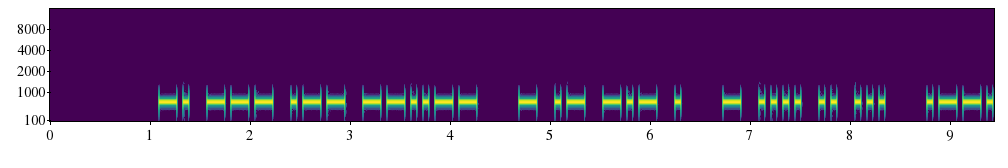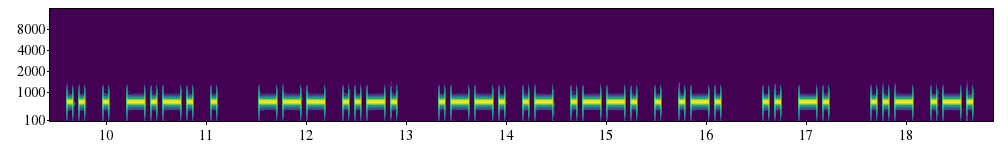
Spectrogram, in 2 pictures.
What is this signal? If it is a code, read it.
Morse code, heard as a keyed tone, about 21 wpm, 700 Hz. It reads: NOW, TAKE THIS PIECE OF PAPER IN UR
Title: Sentences from Top 400 Words and Abbreviations 20wpm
